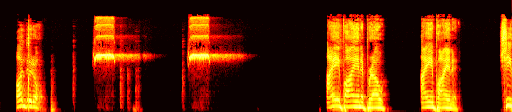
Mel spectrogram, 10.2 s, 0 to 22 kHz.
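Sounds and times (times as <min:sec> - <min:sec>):
speech: 0:00.4 - 0:01.2, 0:06.6 - 0:07.8, 0:08.4 - 0:09.2, 0:10.0 - 0:10.2
sharp whistle blasts: 0:01.8 - 0:05.1.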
